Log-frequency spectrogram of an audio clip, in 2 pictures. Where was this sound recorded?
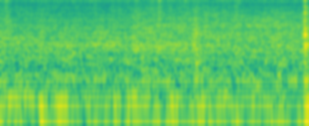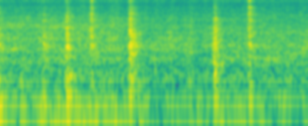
in a kitchen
